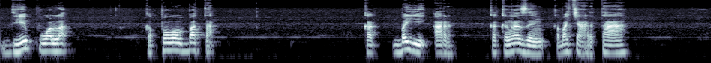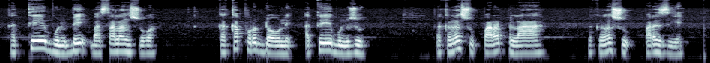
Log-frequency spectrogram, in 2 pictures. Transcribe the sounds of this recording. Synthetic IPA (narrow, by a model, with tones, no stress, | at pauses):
dɪ˨e˦pʊ˦ɔ˦la˦ | ka˨pɔ˦ɣɔ˦ba˦ta̰˨ | ka˨ba˦ji˨a˨ɾɪ˨ | ka˨ka˨ŋa˦zɪ˨ŋka˨ba˦t͡ʃa̰ː˨ɾɪ˨taː˦ | ka˨teː˦bʊ˨lbe˦ba˨sa˦la˦n̩˦sʊ˦ɡɔ˦ | ka˨ka˦pʊ˨ɾɪ˦dɔ˨ʊ˨lɪ˨a˨teː˦bʊ˨lzu˦ | ka˨ka˨ŋa˦su˨k͡pa˨ɾɪ˦pɪ˨laː˦ | ka˨ka˨ŋa˦su˨k͡pa˨ɾɪ˦zɪ˨ɛ˦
